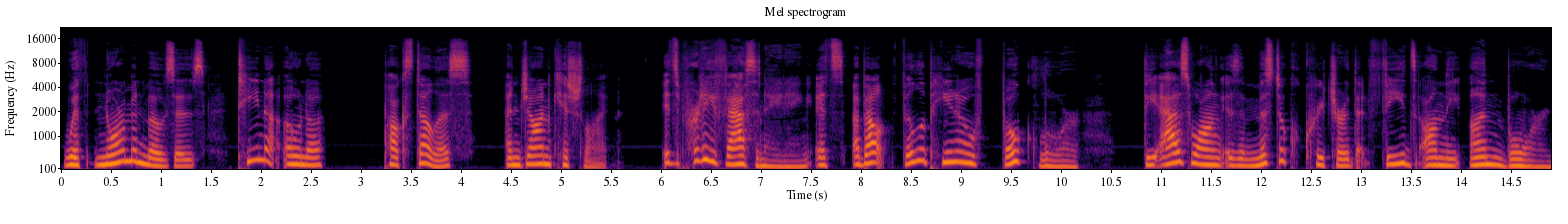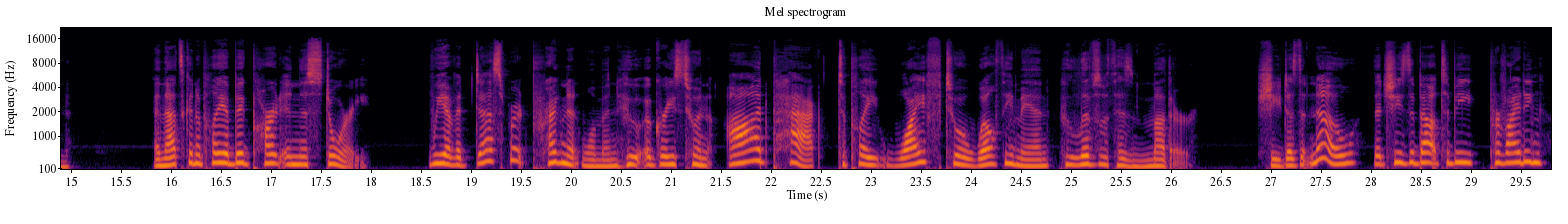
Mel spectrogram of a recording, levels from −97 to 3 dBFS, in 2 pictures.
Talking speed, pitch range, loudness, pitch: 145 wpm, 185-255 Hz, -30 LUFS, 215 Hz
